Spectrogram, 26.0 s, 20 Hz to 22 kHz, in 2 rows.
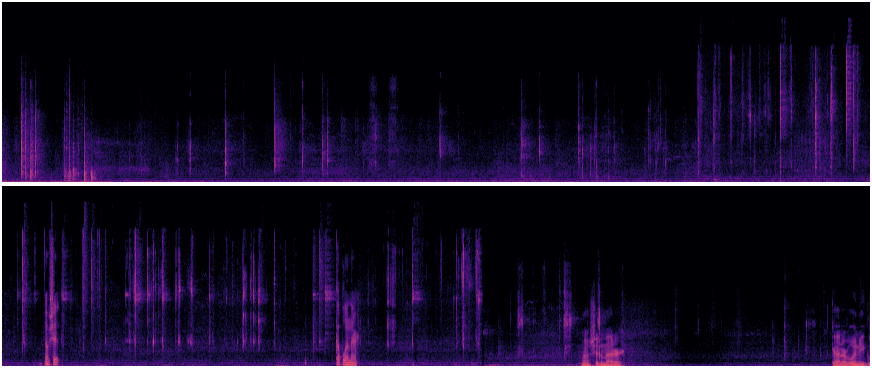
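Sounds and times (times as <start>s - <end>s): hand tools clicking and tapping: 10.4s - 20.2s.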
